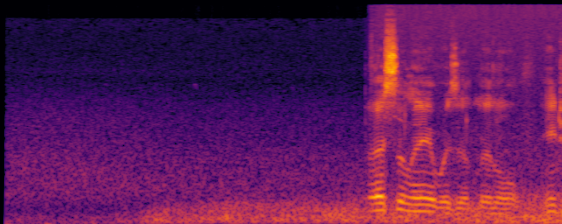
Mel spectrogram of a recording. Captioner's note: wind blowing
